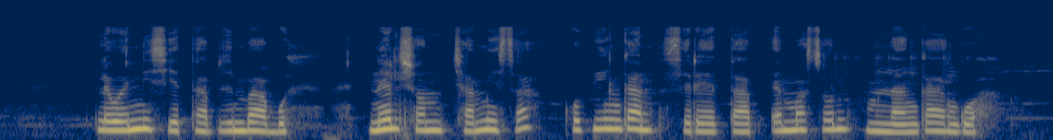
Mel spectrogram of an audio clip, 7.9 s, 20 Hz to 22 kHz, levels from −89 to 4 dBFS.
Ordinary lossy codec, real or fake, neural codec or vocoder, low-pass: none; real; none; 10.8 kHz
